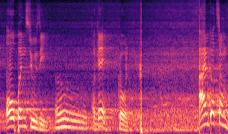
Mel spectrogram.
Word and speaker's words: openSUSE: you say something bad i'm just going to pronounce it for you okay it's open susie okay cool i've got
